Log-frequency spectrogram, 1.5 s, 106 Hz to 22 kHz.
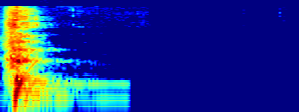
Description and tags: VOC Male Jump 01
A male voice (me) grunting while executing a jump. Recorded during a game jam.
voice, jump, male, grunt, vocal, breath, human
